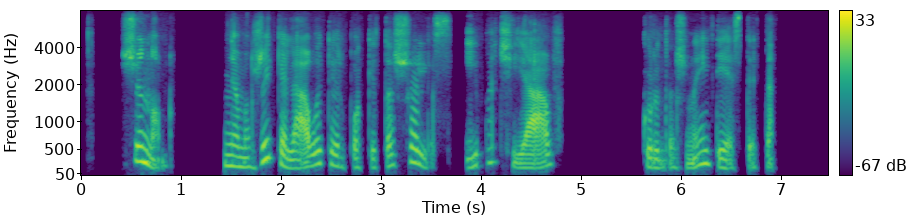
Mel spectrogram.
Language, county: Lithuanian, Šiauliai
